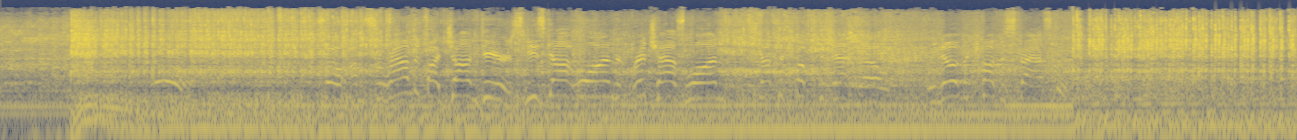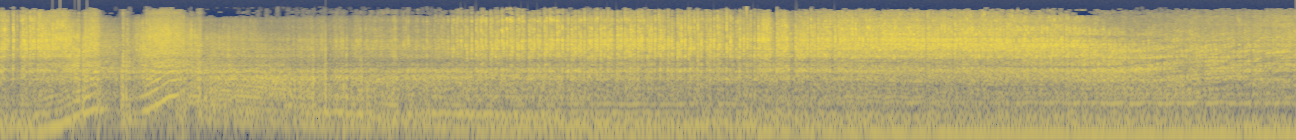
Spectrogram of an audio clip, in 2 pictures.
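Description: A sports car engine rumbles loudly at idle through its exhaust.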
